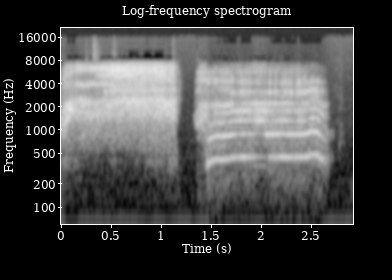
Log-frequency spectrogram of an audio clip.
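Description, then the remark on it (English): Two loud blasts of a steam train whistle at the Sugar Pine Railway, next door to a hotel near Yosemite: a breathy, hissing first burst, then a longer, steady, mellow chord-like tone that cuts off abruptly. No voices. “And it was right next door at the Sugar Pine Railway, and it's only about a 5-mile trek.”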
